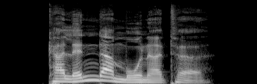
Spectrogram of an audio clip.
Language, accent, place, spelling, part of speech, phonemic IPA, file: German, Germany, Berlin, Kalendermonate, noun, /kaˈlɛndɐˌmoːnatə/, De-Kalendermonate.ogg
- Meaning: nominative/accusative/genitive plural of Kalendermonat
